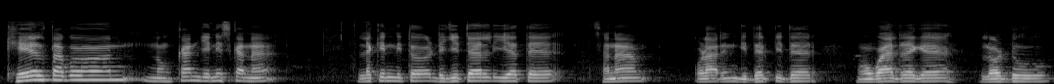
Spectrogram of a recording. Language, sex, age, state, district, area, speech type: Santali, male, 60+, Jharkhand, Bokaro, rural, spontaneous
